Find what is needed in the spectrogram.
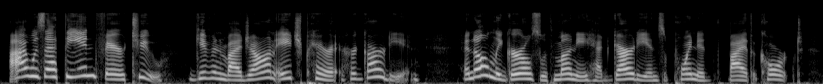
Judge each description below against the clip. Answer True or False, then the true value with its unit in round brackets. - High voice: True (255 Hz)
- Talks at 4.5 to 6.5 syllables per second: True (5.2 syllables/s)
